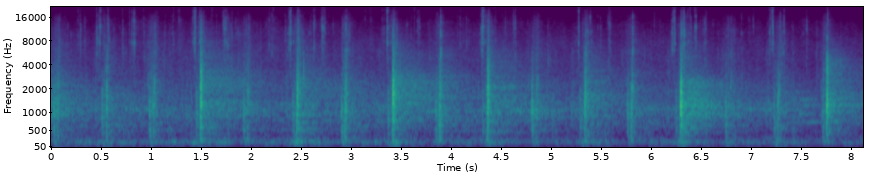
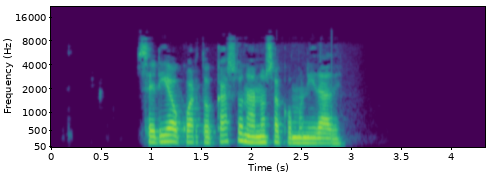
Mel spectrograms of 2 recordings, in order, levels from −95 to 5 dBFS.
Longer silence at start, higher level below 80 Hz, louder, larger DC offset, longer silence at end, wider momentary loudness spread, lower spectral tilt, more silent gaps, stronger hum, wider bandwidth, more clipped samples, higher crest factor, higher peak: second, 0 s vs 0.9 s; second, -78 dBFS vs -58 dBFS; second, -37 LUFS vs -14 LUFS; neither; second, 0 s vs 1.45 s; first, 16 LU vs 9 LU; second, -1.5 dB/octave vs -6 dB/octave; neither; neither; first, over 20 kHz vs 9.4 kHz; neither; first, 34 dB vs 16 dB; second, -6 dBFS vs 0 dBFS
